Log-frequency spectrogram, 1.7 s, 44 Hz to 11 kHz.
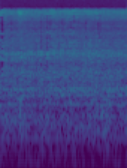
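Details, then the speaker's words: Shurflo 110 V water pump, solar-powered, feeding a Camplux water heater; steady, fairly quiet low hum without surges or knocks, audible but not roaring; diaphragm pump running smooth and normal. "now it's running right now and as you can tell it's not making a whole lot of uh noise i mean you could hear it running but it's not just totally"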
